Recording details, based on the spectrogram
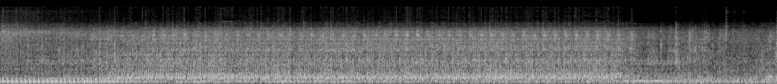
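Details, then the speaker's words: Automatic scooter fitted with overly extreme racing rollers, revving: a loud, coarse rattling grind from the CVT belt drive area over the engine, pointing to a worn, chewed-up drive pulley face. "bisa kalian lihat sepeda motornya itu ngamuk-ngamuk seperti ini lihat-lihat kekasih tersebut dan dia bunyi kasar pada bagian CVT nya bunyi kasar seperti ini"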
